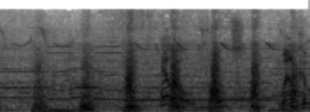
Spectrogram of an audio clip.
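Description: The Disneyland Railroad steam train at the Disneyland Resort hisses in rhythmic bursts, roughly two per second, over a steady mechanical hum, setting off on a circle tour of the park. The puffs are moderately loud, with no voices.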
